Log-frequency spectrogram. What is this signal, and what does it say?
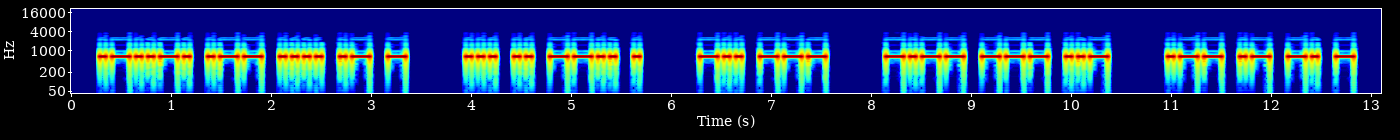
Morse code, heard as a keyed tone, about 20 wpm, 650 Hz. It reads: "WHAT SIZE DO YOU WANT
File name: 05-Chapter-05 20 WPM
